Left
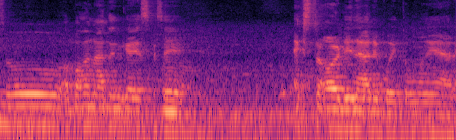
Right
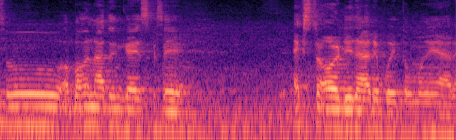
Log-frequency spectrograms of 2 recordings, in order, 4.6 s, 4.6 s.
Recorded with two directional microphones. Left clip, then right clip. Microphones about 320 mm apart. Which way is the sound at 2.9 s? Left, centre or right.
Centre.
